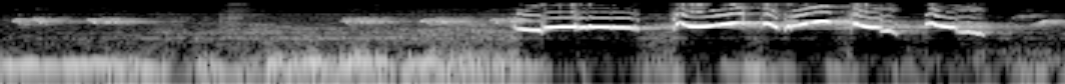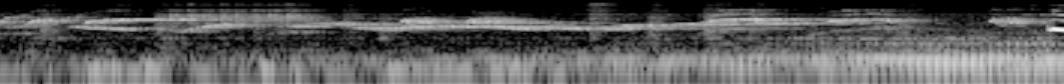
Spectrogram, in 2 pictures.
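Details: Oriental magpie-robin giving one loud burst of swooping, ringing whistles. It follows softer high notes over a low rumbling background, then gives way to quieter drawn-out whistles and steady low noise.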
